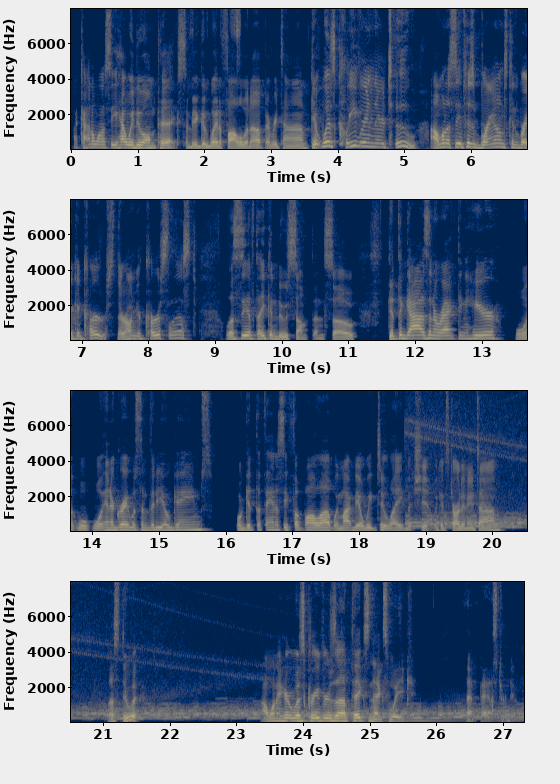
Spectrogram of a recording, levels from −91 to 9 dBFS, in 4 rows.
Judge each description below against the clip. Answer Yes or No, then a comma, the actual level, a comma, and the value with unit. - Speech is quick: Yes, fast, 215 wpm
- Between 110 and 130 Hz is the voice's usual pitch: No, medium, 140 Hz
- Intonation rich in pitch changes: Yes, wide, 5.9 semitones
